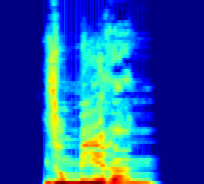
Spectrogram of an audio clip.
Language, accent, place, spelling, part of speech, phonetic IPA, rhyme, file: German, Germany, Berlin, Sumerern, noun, [zuˈmeːʁɐn], -eːʁɐn, De-Sumerern.ogg
- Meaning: dative plural of Sumerer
